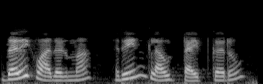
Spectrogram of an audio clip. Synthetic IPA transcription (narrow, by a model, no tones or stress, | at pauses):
d̪əɾekʋaːd̪əɭmã | ɾeːnklauɖ̚ʈaipkəɾõ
